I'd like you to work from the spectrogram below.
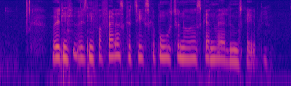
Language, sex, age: Danish, female, 32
